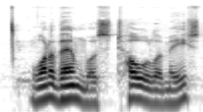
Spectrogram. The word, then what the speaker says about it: Ptolemy: One of them was Ptolemy, spelled with a P, P-T-O-L-E-M-Y, Ptolemy.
